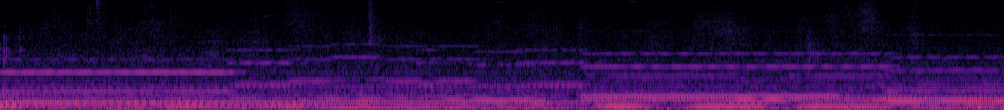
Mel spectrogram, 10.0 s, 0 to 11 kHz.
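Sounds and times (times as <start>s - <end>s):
soft organ chords: 0.0s - 10.0s.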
